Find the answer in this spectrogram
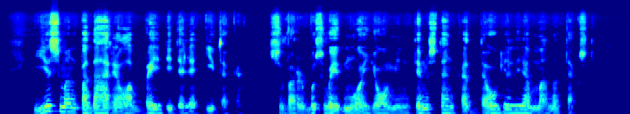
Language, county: Lithuanian, Vilnius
